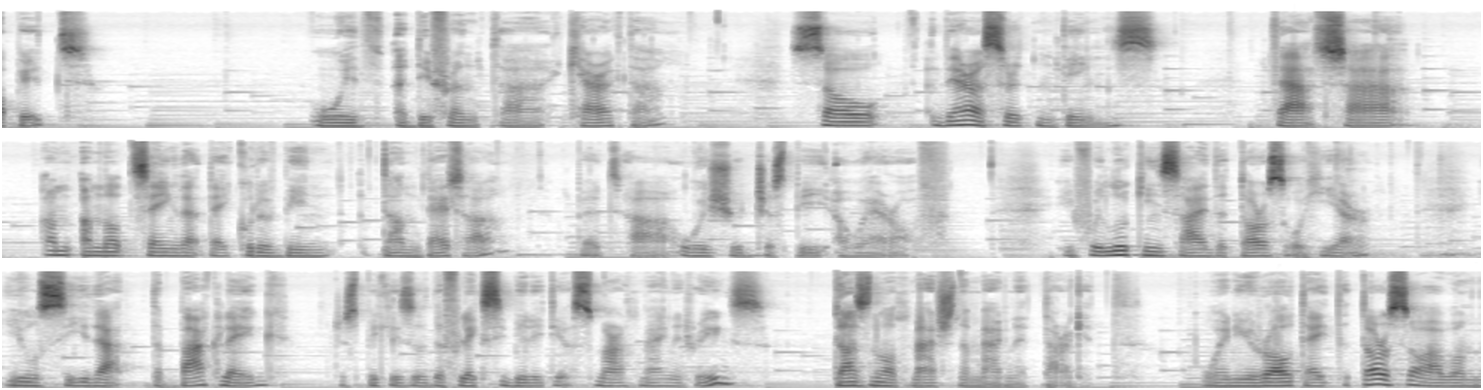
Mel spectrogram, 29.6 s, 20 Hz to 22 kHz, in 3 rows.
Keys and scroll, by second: 9.5 ctrl+space, 11.6 space, 19.1 ctrl+space, 19.9 space.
